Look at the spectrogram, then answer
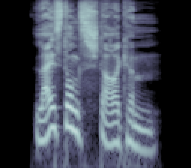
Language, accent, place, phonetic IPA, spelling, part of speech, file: German, Germany, Berlin, [ˈlaɪ̯stʊŋsˌʃtaʁkəm], leistungsstarkem, adjective, De-leistungsstarkem.ogg
- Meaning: strong dative masculine/neuter singular of leistungsstark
